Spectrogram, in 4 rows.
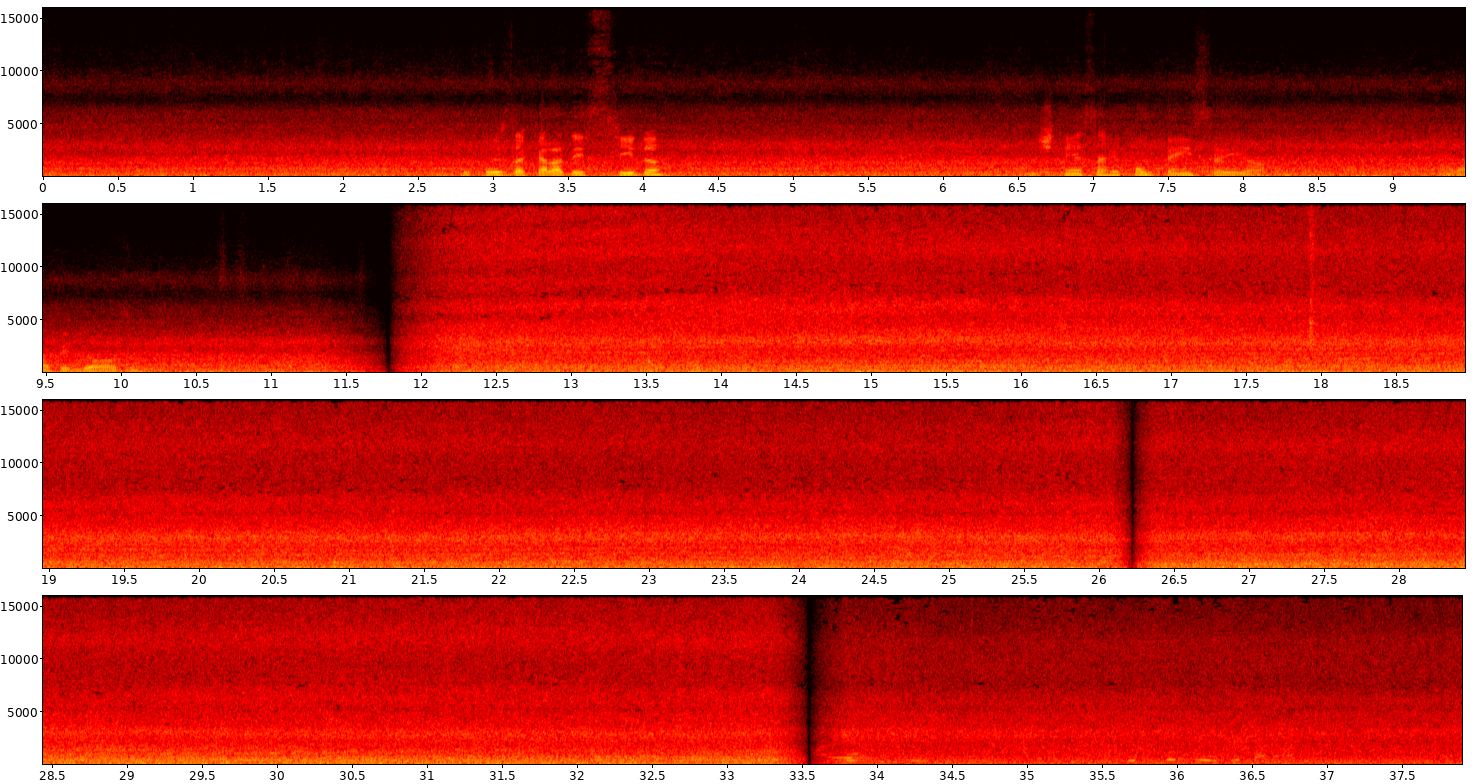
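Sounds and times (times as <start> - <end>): waterfall rushing: 11.8 - 37.9.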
